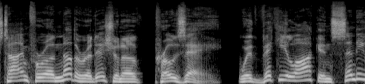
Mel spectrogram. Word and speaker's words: PRosé: you thank you yes this is pros a it rhymes with rose it's two pr pro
